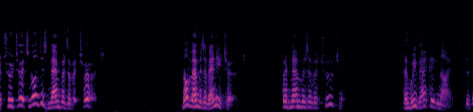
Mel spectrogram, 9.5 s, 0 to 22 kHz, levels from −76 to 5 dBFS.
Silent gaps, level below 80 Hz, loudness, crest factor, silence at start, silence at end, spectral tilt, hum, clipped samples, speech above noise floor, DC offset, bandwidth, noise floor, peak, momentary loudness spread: none; -86 dBFS; -37 LUFS; 24 dB; 0 s; 0 s; -5 dB/octave; none; under 0.1%; 49 dB; under 0.1%; 11 kHz; -85 dBFS; -14 dBFS; 17 LU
